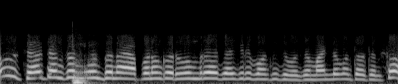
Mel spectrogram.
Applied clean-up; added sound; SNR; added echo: neural diffusion model UNIVERSE++.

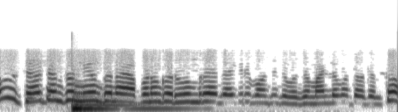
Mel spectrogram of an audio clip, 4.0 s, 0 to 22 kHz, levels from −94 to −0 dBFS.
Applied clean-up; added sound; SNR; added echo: classical method spectral subtraction.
